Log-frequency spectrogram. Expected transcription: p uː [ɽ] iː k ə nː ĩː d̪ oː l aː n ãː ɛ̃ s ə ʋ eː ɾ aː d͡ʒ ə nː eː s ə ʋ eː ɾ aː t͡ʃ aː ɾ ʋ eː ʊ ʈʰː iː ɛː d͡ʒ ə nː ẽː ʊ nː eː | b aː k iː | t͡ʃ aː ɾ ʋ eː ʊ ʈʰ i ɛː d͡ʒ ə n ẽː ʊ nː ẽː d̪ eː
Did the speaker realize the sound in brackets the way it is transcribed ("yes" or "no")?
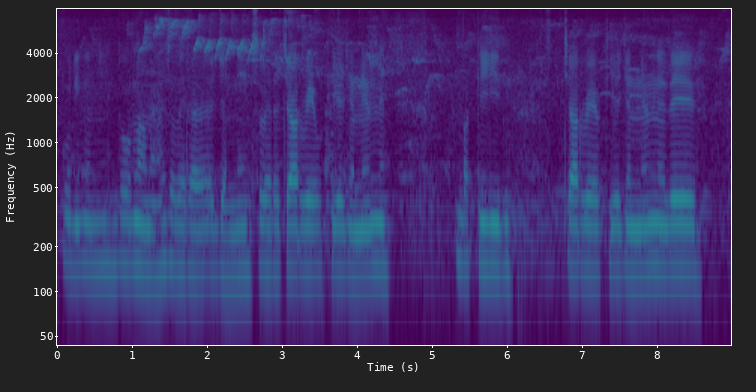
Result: no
